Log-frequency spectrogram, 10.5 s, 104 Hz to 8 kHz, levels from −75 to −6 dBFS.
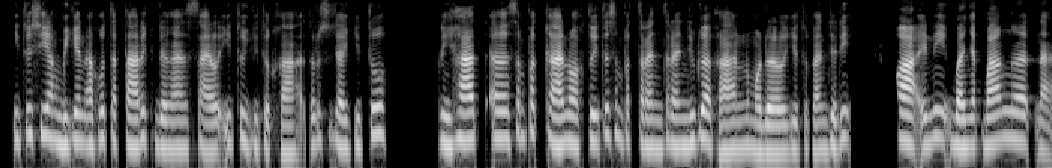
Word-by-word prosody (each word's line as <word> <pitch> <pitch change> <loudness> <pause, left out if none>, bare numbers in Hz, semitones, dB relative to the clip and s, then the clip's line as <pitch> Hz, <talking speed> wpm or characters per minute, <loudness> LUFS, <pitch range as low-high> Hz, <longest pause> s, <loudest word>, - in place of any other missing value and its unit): itu 220 +3 -5
sih 250 - -1
yang 225 - -2
bikin 210 +2 0
aku 205 +3 -1
tertarik 210 0 +2
dengan 175 -1 0
style 170 -2 0
itu 215 +2 -6
gitu, 185 -2 -8
Kak, 160 -1 -3
terus 210 +5 -7
udah 190 -4 0
gitu 220 +9 -3 0.6
lihat, 215 +3 +5 0.2
eee, 225 0 +3
sempet 255 +1 -4
kan 195 -3 +6
waktu 200 +2 0
itu 250 - -3
sempet 210 -4 -7
trend-trend 190 0 -1
juga 220 +2 +3
kan 165 +1 +1 0.2
model 160 -1 +3
gitu 170 0 -6
kan, 165 +1 -1
jadi 210 +4 -3 0.5
wah 210 -4 +8
ini 220 +4 -2
banyak 190 0 +2
banget. 215 +1 +2
Nah, 165 -3 -1
195 Hz, 190 wpm, -22 LUFS, 180-220 Hz, 0.6 s, wah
